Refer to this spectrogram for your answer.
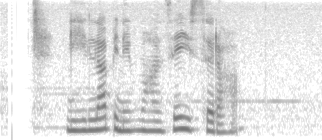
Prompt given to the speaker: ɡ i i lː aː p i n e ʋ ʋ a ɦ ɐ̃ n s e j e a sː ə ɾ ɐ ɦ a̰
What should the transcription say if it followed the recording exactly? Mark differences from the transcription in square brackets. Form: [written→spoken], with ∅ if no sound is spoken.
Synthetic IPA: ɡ i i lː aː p i n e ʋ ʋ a ɦ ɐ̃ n s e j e [a→i] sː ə ɾ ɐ ɦ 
